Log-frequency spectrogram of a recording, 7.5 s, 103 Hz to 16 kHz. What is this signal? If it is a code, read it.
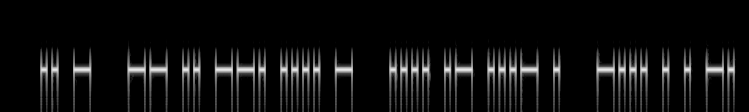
Morse code, heard as a keyed tone, about 22 wpm, 700 Hz. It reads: IT MIGHT HAVE BEEN
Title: Sentences from Top 1200 Words 22wpm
